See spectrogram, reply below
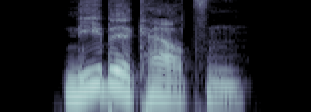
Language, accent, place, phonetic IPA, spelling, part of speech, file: German, Germany, Berlin, [ˈneːbl̩ˌkɛʁt͡sn̩], Nebelkerzen, noun, De-Nebelkerzen.ogg
- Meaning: plural of Nebelkerze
